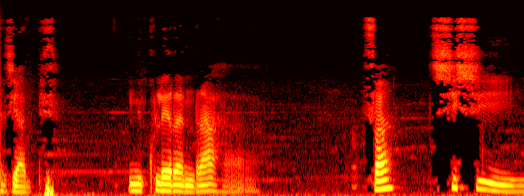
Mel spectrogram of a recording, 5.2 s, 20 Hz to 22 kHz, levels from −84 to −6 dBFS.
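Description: MP3 compression damage runs throughout this speech clip, from start to finish. The audio has nothing above 15.2 kHz, a hard ceiling where the encoder discarded the treble, and the damage is plainly audible. The likely cause is MP3 encoding at a low bitrate, pointing to something around 40 kbps. With so few bits, the encoder zeroes weaker frequency lines that drop in and out between frames, giving the sound a watery, swirling texture.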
